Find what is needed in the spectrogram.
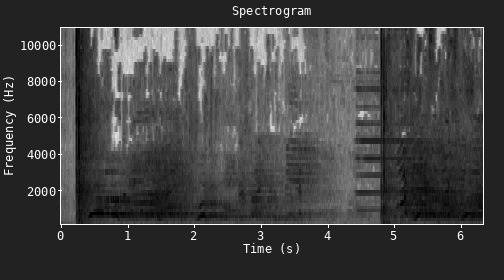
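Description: Two sharp thuds of a weightlifter's feet and barbell hitting the competition platform, one just after the start as she catches the clean and one near the end as she drives the jerk overhead. Each is followed by voices shouting encouragement in a large hall.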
